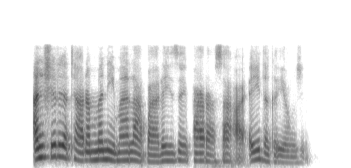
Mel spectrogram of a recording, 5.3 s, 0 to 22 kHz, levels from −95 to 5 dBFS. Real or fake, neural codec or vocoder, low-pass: fake; codec, 16 kHz in and 24 kHz out, 0.9 kbps, LongCat-Audio-Codec, fine tuned four codebook decoder; 7.2 kHz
